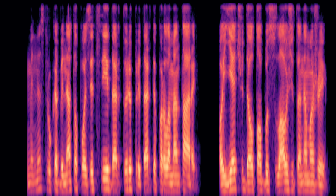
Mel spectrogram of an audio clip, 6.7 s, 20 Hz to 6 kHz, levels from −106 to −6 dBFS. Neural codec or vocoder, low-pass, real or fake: none; 5.4 kHz; real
